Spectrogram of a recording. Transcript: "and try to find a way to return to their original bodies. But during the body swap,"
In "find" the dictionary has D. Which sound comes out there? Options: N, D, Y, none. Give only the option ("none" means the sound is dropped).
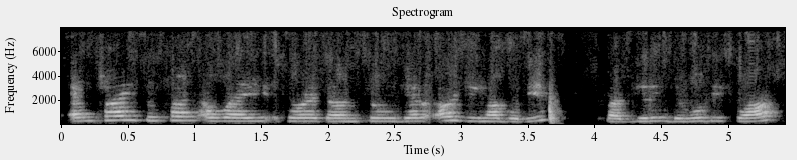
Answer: none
